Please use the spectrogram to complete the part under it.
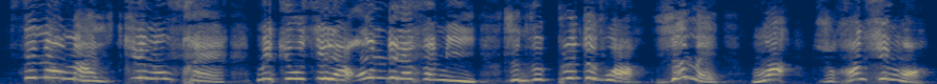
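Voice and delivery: scornful little witch-cat; haughty sister cat. Acted. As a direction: laugh him off as the family shame. Sister cat disowns her brother.

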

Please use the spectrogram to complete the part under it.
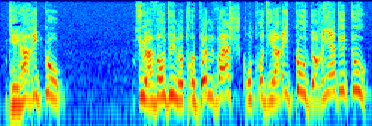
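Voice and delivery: angry mother. A narrator's reading. Mother angry that the cow went for beans. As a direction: scold him high and outraged. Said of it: "sa mère se fâcha tout rouge".

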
